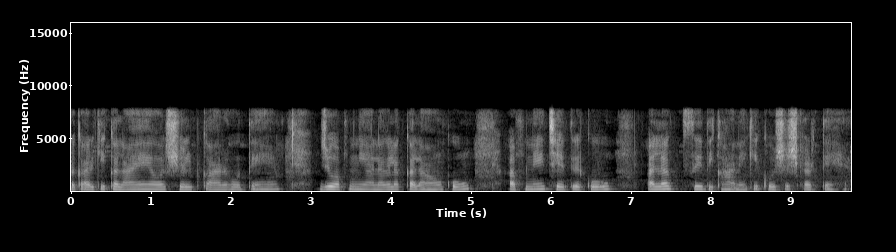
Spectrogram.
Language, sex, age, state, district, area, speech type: Hindi, female, 30-45, Madhya Pradesh, Bhopal, urban, spontaneous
